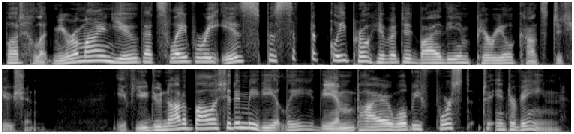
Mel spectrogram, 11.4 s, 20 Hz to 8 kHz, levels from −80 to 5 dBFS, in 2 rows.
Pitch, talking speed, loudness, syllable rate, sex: 150 Hz, 145 wpm, -17 LUFS, 5.3 syllables/s, male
